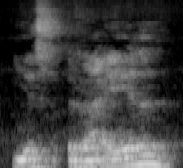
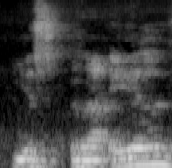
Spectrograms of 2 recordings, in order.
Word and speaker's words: Yisrael: And this is how it's pronounced. Strong's H3478. Yisrael. Yisrael.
